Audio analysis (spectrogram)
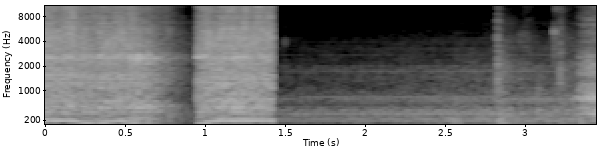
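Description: An electric grinder buzzes loudly in two short bursts as it grinds roasted dandelion roots, with a hum between the bursts. Faint clatter and rustling follow after the motor stops.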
